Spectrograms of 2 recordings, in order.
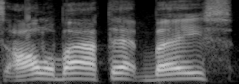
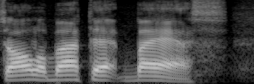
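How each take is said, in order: First: "bass" said like "base"; musical pronunciation. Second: "bass" rhyming with pass; "bass" as in the fish; fish pronunciation. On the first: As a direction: say "bass" with a long a, as in face. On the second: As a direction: say "bass" with a short a, as in cat. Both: Shown as a demonstration. Compares two pronunciations of name.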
